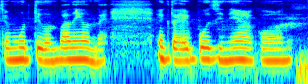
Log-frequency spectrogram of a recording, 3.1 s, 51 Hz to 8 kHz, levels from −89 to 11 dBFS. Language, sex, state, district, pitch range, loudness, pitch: Chakma, female, Tripura, West Tripura, 210-225 Hz, -13 LUFS, 220 Hz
